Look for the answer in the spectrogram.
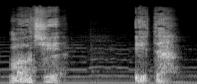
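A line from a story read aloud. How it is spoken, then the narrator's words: Hoarse strained. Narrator (Russian): Хрипло выдавил Ран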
